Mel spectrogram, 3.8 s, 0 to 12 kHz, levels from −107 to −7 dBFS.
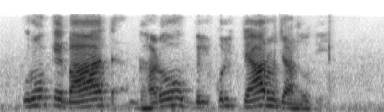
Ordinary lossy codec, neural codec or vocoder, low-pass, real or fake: AAC, 64 kbps; codec, 16 kHz, 6 kbps, DAC; 7.2 kHz; fake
